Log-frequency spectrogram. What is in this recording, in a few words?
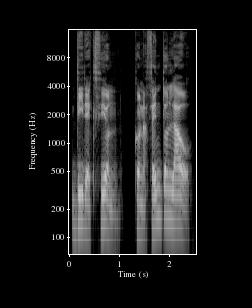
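"DIRECCIÓN", Spanish; mekanta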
